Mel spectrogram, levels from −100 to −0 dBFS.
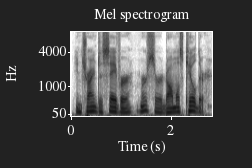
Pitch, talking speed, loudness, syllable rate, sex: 110 Hz, 210 wpm, -15 LUFS, 5.1 syllables/s, male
